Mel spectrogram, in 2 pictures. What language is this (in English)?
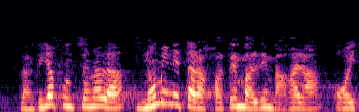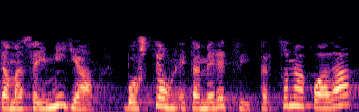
Basque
